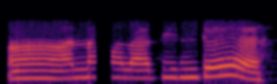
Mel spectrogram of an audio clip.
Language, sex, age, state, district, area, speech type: Telugu, female, 18-30, Andhra Pradesh, Annamaya, rural, conversation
